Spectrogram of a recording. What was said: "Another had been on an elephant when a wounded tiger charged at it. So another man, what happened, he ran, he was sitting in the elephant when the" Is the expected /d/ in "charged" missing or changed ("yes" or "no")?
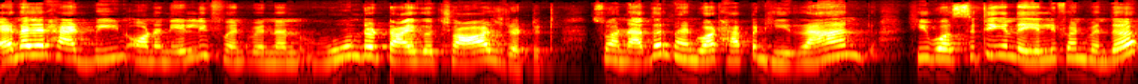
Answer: no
